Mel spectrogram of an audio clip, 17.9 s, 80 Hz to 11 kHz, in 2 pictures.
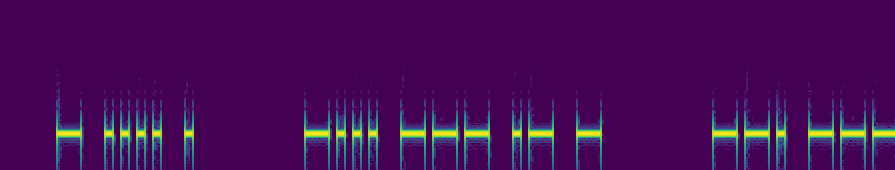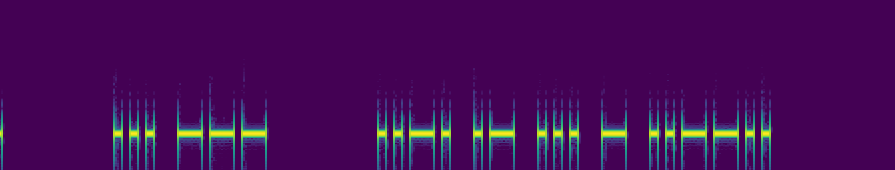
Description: Morse code, heard as a keyed tone, about 15 wpm, 700 Hz. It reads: THE BOAT GO SO FAST?
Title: 2x Word-Spacing - Sentences from Top 500 Words - 15wpm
